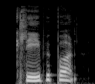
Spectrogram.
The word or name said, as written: klæbebånd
